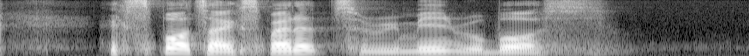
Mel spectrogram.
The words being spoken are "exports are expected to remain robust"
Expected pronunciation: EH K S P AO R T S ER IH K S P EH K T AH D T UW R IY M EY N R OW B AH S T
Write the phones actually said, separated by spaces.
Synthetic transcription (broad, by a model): EH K S P AO T S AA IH K S P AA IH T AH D T UW R IY M EY N R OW B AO S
